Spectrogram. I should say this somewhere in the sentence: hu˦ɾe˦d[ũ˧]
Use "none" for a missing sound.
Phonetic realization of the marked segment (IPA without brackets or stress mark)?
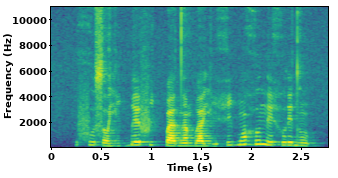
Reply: ũ˦˨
